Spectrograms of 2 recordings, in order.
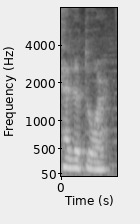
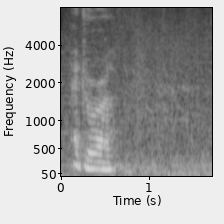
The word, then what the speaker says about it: Ghidorah: I think it's Ghidorah, that's how you say it. Ghidorah.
